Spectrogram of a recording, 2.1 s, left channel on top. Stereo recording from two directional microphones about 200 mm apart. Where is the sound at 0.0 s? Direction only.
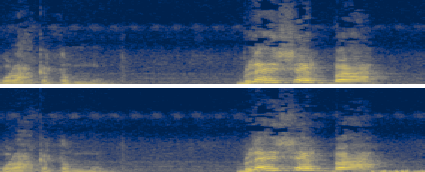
60° left (ahead or behind).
